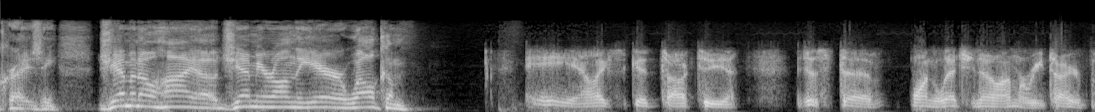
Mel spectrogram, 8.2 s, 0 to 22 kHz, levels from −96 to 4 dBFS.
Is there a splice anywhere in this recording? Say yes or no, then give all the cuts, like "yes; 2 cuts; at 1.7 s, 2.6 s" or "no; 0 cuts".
yes; 1 cut; at 1.0 s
